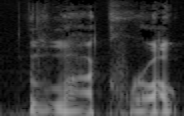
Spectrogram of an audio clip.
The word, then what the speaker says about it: La Croix: It's pronounced La Croix.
